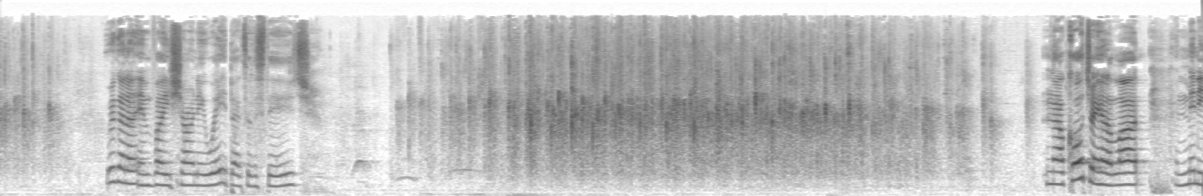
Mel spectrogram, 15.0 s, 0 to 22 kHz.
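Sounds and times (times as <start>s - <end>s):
audience applauding: 0.0s - 1.1s, 4.9s - 13.0s.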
